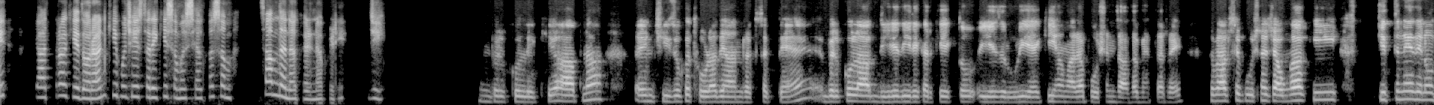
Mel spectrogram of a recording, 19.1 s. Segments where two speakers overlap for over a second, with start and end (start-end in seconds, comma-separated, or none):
none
